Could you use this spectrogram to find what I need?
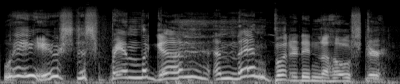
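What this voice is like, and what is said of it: Drunk cowboy character voice. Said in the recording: “Actually not a bad cowboy impression. ... That's drunk cowboy voice.”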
